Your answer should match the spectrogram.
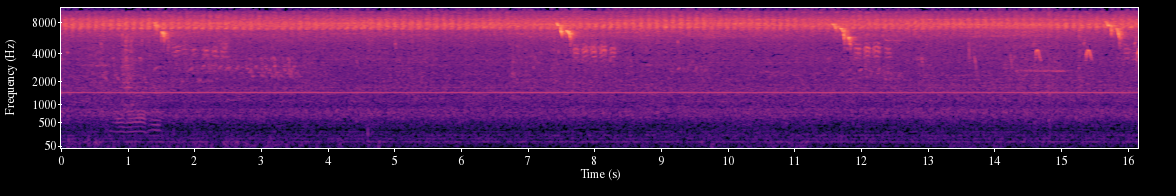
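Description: Steady, high-pitched insect chorus trilling without a break, with a bird giving a few short descending calls.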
